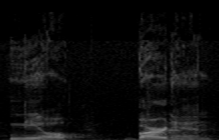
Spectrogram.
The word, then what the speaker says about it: Neil Bardhan: And I'm here with the Executive Director of Broad Street Review, Neil Bardhan.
